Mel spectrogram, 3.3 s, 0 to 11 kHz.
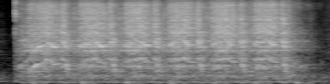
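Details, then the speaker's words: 2001 Honda Foreman 450S ATV, non-running, reportedly lost spark: starter whirs and spins engine steadily about three seconds but never catches; cranks fine with no spark, oil checked, fuses next. "okay obviously turns over is good the starter works I checked the oil before I did that looking good there so what I have to do is pull the plug and start figuring out why it's not sparking"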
